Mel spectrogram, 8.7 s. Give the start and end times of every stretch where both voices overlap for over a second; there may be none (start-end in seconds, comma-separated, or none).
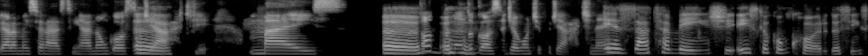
none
